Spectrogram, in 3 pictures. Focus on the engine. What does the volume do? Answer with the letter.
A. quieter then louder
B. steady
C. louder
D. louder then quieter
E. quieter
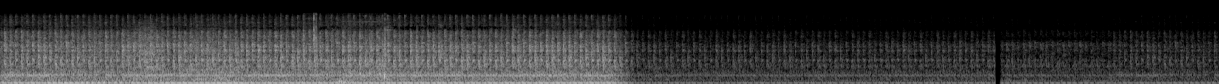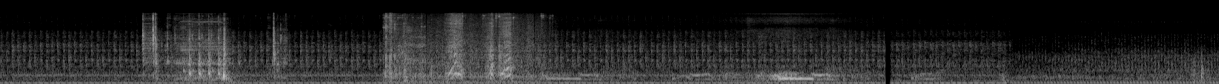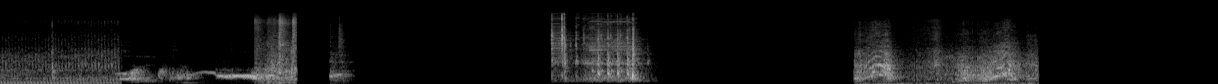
E.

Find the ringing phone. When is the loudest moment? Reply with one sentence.
The loudest moment of the ringing phone is at 14 seconds.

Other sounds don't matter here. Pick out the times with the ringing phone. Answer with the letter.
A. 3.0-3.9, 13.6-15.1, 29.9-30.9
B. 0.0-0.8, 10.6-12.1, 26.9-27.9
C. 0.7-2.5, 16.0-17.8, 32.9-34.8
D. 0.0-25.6
A.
